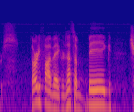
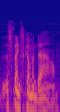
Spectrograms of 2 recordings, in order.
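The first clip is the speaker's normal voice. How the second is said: low, soft, heavy-hearted thought; subdued emotion; 5 semitones lower, 7 dB quieter than usual. Retold or imitated. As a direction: say it quietly, as if with a lump in the throat. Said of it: "looked at it with emotion and thought".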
